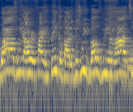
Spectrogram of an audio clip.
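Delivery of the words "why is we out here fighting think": plain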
